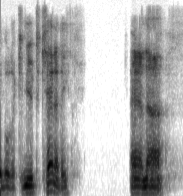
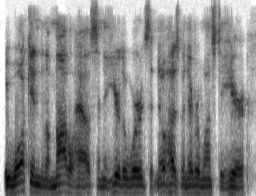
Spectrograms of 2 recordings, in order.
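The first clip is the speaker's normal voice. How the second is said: usual speaking voice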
